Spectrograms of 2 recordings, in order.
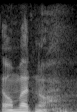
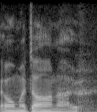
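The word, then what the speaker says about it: El Médano: islands on turner reef called el medano except he pronounces it el madano you know you can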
